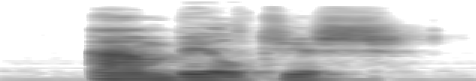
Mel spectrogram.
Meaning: plural of aambeeldje
- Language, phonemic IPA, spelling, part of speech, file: Dutch, /ˈambelcəs/, aambeeldjes, noun, Nl-aambeeldjes.ogg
